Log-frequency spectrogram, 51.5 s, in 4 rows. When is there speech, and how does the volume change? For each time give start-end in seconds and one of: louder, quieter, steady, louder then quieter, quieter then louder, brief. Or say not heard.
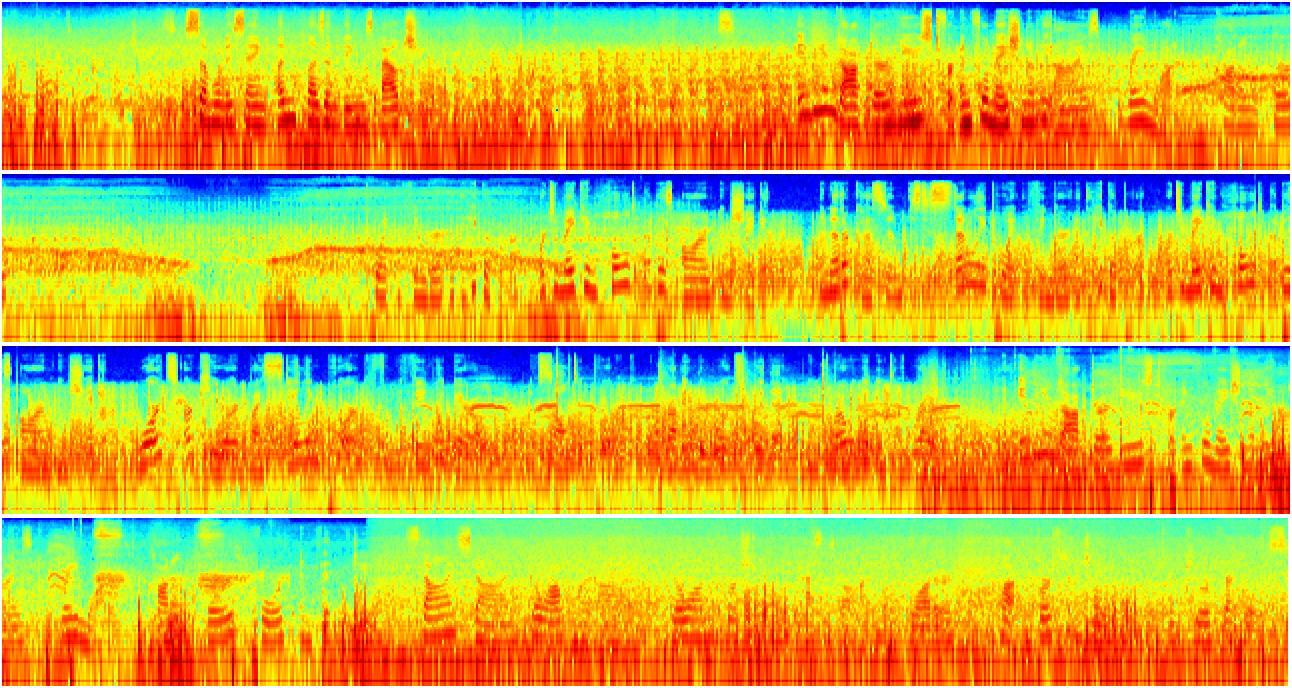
0.1-4.3 louder
6.7-12.9 louder then quieter
16.5-51.4 steady.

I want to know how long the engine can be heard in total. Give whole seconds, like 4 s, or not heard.
20 s.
